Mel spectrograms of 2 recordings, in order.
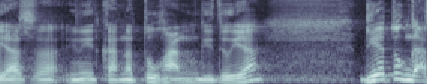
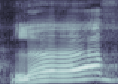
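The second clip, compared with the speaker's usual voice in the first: louder, higher call of Love; called-out word; 5 semitones higher, 4 dB louder than usual. Acted. Preacher calling out the word Love to the congregation. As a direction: lift the word Love like a cry.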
